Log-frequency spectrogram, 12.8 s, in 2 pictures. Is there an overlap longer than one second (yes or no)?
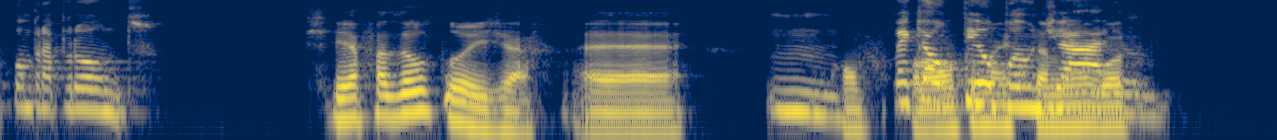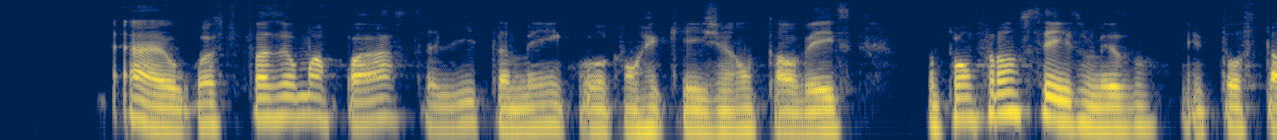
yes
